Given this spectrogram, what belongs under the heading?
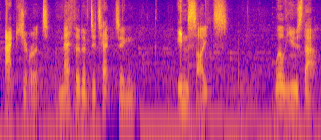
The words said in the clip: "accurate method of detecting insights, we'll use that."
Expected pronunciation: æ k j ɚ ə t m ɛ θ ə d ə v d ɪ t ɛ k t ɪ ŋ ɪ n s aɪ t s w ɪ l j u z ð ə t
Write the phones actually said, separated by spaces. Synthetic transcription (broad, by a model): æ k j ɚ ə t m ɛ θ ə d ə v d ɪ t ɛ k t ɪ ŋ ɪ n s aɪ t s w ɪ l j u z ð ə t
